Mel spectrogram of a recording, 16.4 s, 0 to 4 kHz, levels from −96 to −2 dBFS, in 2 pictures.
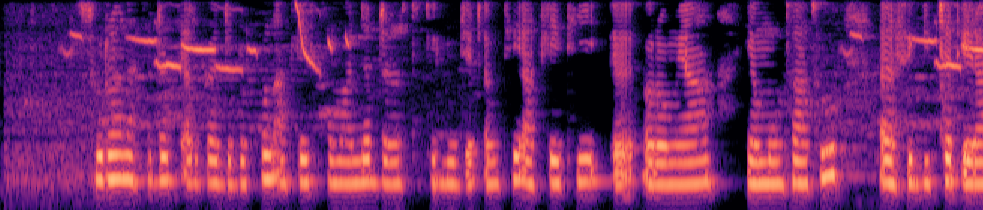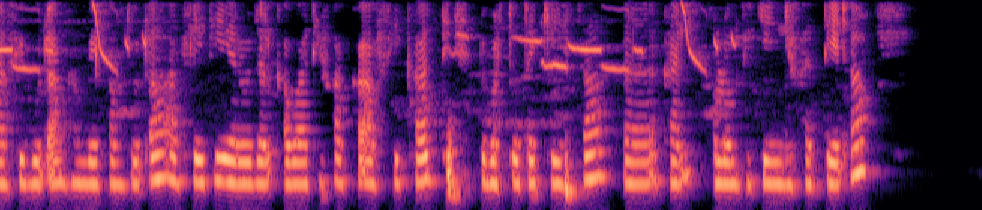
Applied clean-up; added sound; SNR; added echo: classical method WPE with log-MMSE.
